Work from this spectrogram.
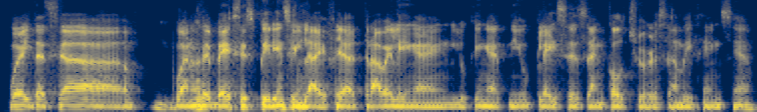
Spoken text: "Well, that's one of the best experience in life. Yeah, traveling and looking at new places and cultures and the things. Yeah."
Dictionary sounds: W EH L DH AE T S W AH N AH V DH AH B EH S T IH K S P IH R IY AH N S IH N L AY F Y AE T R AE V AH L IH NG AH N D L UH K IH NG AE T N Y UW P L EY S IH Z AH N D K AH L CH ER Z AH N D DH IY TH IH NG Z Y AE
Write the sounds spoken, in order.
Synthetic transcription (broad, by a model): W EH L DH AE T S W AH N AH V DH AH B EH S T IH K S P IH R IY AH N S IH N L AY F Y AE T R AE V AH L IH NG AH N L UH K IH NG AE T N Y UW P L EY S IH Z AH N K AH L CH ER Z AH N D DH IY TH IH NG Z Y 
